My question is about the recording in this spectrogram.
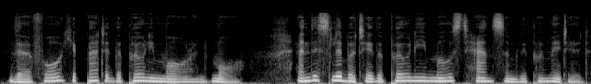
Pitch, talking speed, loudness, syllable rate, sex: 140 Hz, 160 wpm, -18 LUFS, 5.5 syllables/s, male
